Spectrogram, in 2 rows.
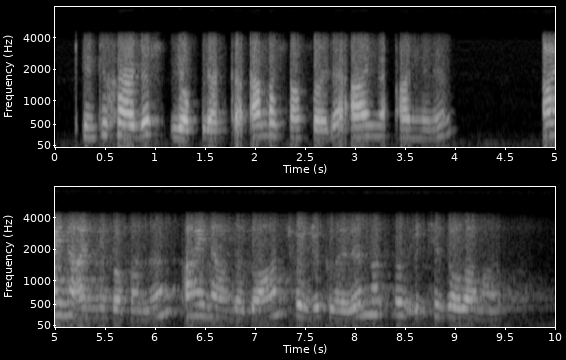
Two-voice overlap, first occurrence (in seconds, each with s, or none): none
